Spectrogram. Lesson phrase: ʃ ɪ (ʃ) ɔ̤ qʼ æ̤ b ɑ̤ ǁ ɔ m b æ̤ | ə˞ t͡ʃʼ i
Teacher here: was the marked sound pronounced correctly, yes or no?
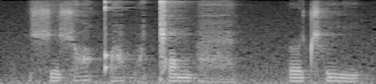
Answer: yes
